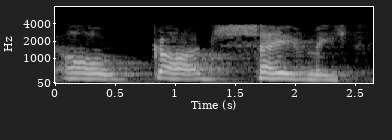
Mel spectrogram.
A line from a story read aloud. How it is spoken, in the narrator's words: she cried out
